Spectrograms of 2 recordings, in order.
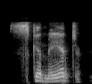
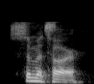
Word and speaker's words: scimitar: that when they light it it's a uh scamander however you pronounce it Scimitar yeah I knew I knew somebody corrected me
